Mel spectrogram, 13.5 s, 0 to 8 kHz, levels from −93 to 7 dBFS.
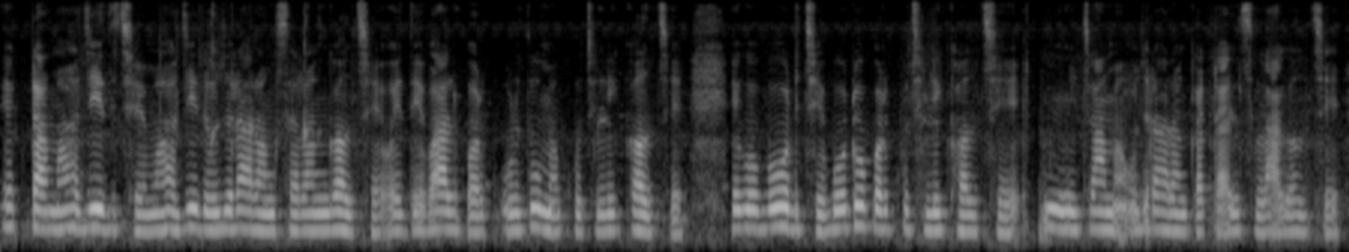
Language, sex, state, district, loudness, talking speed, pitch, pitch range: Maithili, female, Bihar, Samastipur, -34 LUFS, 145 wpm, 170 Hz, 160-185 Hz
